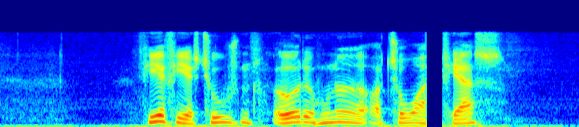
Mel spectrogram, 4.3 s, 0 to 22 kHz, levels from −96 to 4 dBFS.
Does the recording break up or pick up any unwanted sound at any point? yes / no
yes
